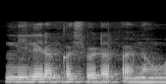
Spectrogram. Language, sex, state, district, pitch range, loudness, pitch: Hindi, male, Chhattisgarh, Bastar, 105-120 Hz, -16 LUFS, 115 Hz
